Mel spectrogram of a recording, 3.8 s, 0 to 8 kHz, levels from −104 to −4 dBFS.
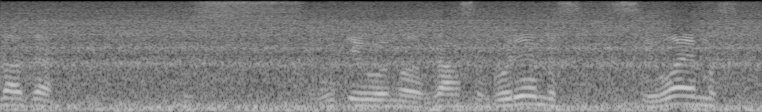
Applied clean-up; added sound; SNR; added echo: none; none; none; none.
